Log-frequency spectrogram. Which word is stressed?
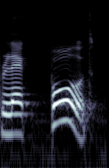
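board. The stress falls on board. "보드에 스트레스를 주면"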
